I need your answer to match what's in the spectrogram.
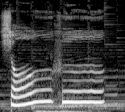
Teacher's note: shou, fu, you need them both to be long in order for it to mean wind in the pines. But if you make the first one longer than the second one, it means prostitute. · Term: phonemic vowel length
